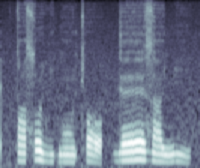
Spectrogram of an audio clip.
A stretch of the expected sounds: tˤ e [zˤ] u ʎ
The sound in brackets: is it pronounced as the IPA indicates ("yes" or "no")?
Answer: no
